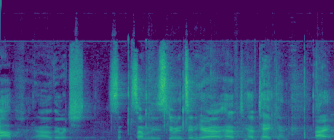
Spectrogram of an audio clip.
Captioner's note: light applause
